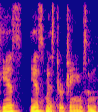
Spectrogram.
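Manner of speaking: meek, feeble, bookish, weak nerdy voice. Describing the sixties Spider-Man cartoon, doing Peter Parker's weak nerdy voice. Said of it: "has kind of a weak kind of voice".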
